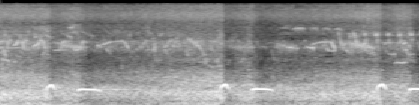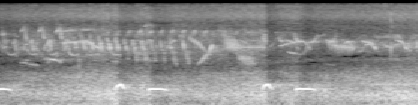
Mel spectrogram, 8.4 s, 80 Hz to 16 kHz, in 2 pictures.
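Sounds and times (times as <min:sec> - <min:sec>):
birds chirping: 0:00.0 - 0:08.3
cuckoo calling in a garden: 0:00.4 - 0:01.3, 0:02.2 - 0:03.0, 0:03.7 - 0:07.6.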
